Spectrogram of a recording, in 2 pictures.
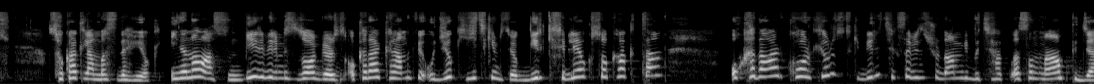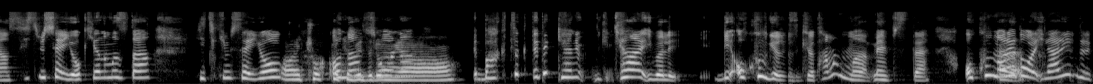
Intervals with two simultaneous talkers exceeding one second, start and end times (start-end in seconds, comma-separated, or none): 13.7-15.1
